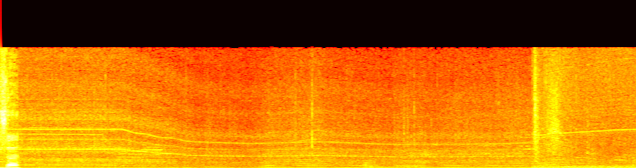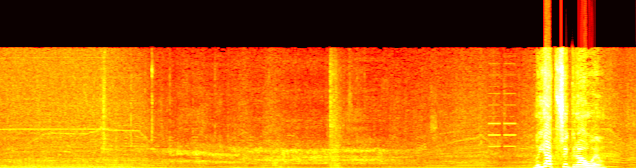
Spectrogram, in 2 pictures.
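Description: A car engine hums steadily, its pitch rising and falling as the car speeds up and slows down.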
